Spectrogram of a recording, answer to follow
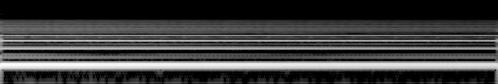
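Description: A single long bass clarinet note, written E, held steady and slowly fading, over a sustained G major chord on a keyboard.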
